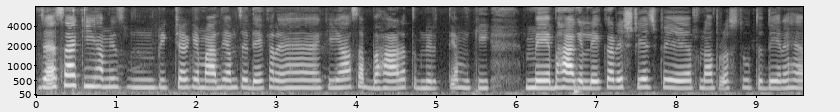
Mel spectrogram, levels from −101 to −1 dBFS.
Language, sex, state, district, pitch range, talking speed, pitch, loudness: Hindi, female, Bihar, Darbhanga, 250-270 Hz, 175 wpm, 260 Hz, -21 LUFS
